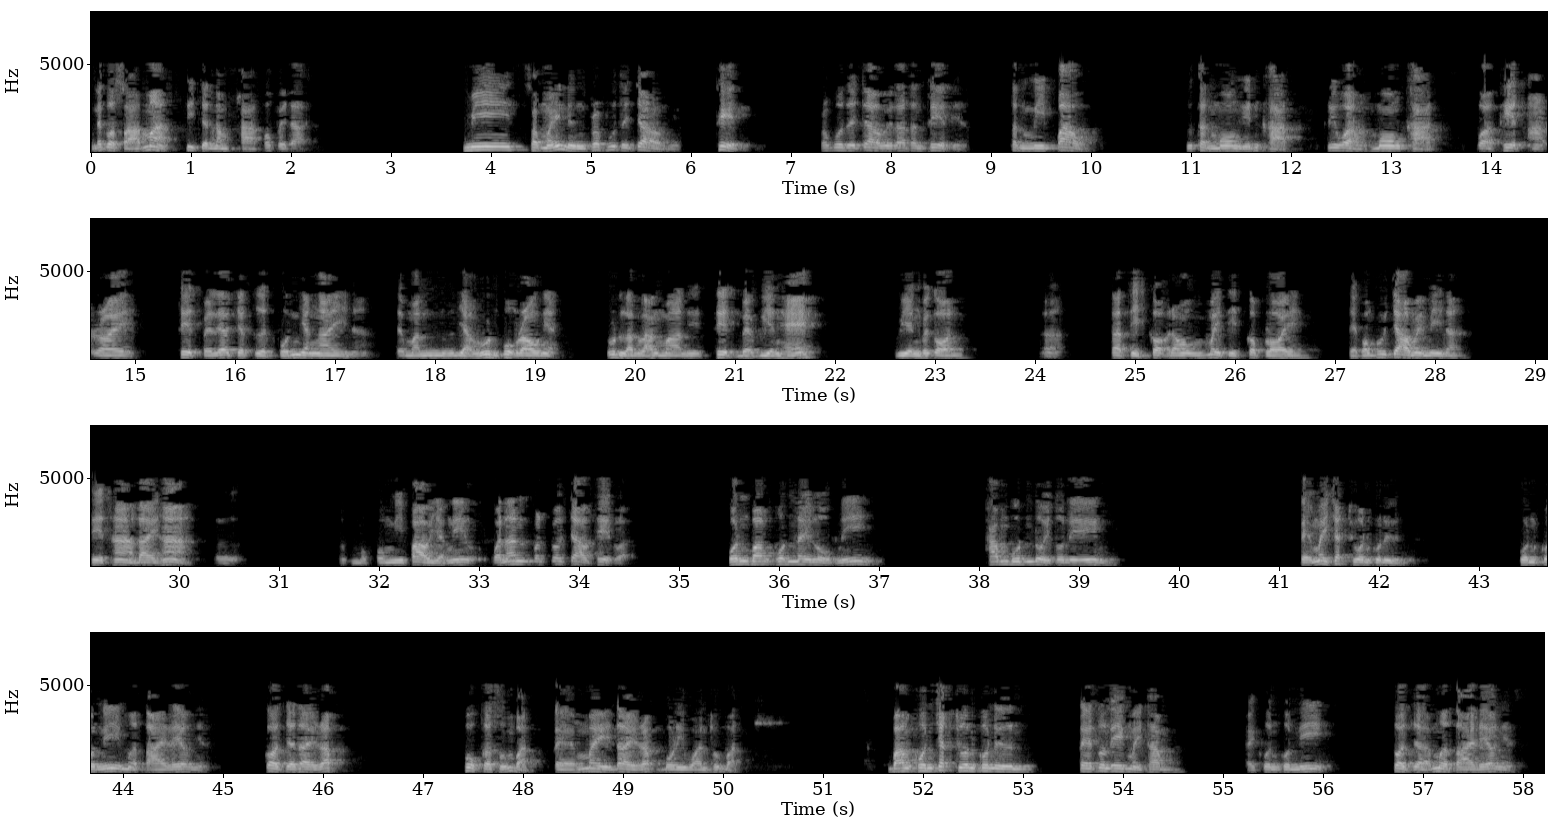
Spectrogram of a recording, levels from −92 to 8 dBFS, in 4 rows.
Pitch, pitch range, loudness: 125 Hz, 115-140 Hz, -26 LUFS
